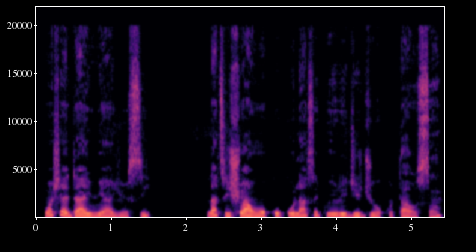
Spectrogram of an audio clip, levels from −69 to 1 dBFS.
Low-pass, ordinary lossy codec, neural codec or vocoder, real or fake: none; none; none; real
